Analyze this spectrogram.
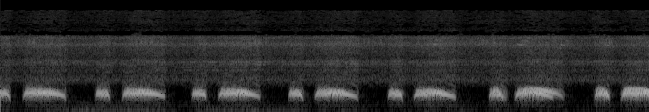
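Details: Purple-legged 'đồng son chân tím' spotted dove cooing fast in 'bài lối' style ('gù'): a very regular string of paired notes, a clipped note then a longer downward coo, about one pair each second.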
